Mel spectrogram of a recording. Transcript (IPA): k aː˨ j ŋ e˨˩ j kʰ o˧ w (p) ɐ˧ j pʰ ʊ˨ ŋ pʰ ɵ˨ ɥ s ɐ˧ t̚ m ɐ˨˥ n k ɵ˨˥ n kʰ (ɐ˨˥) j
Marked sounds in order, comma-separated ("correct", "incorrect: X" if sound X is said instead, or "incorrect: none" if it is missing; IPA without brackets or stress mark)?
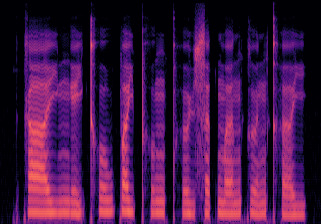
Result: correct, incorrect: ɐ˨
